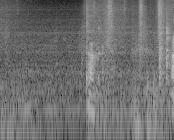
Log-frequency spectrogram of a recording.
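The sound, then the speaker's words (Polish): Beetroot concentrate is poured from an unscrewed bottle into a pot, with a few sloshing bursts and a sharper clunk near the end over a low background hum. “Odkręcamy po prostu butelkę i przelewamy jej zawartość do garnka.”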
